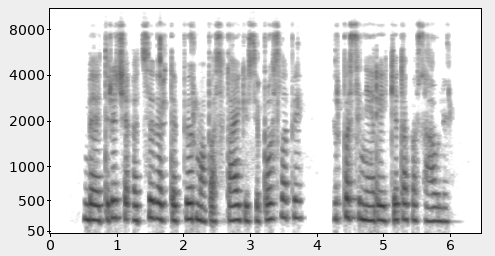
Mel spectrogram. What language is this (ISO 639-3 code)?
lit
